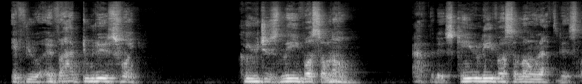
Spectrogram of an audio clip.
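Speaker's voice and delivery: earnest, serious, pained, hurting delivery, repeated. Retelling a story, quoting a man who got serious; imitating a serious tone. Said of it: "Like he got real serious".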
